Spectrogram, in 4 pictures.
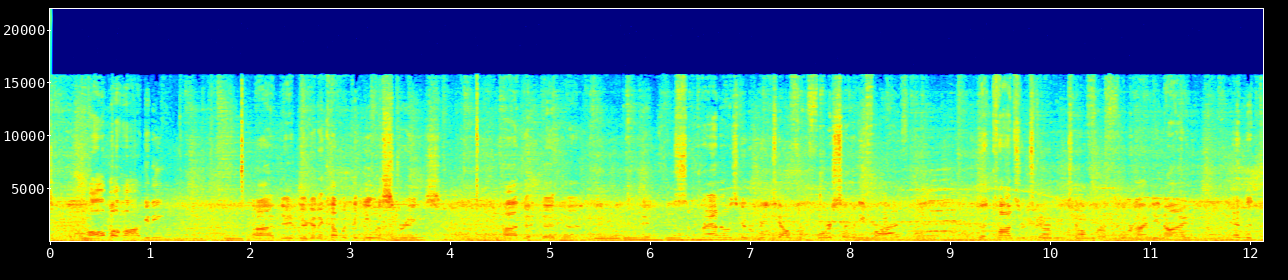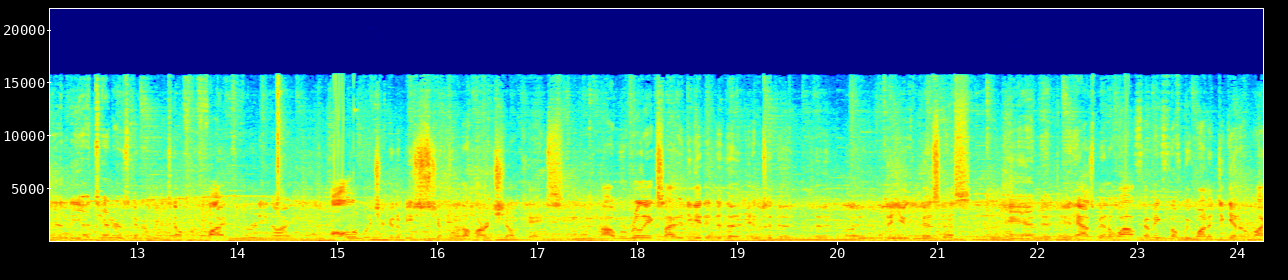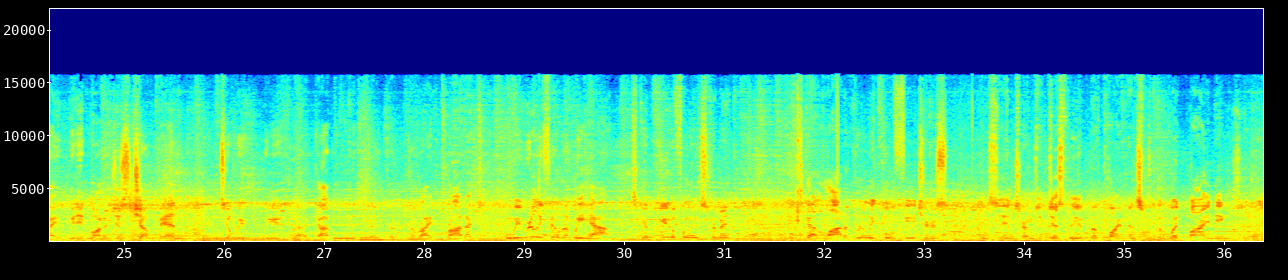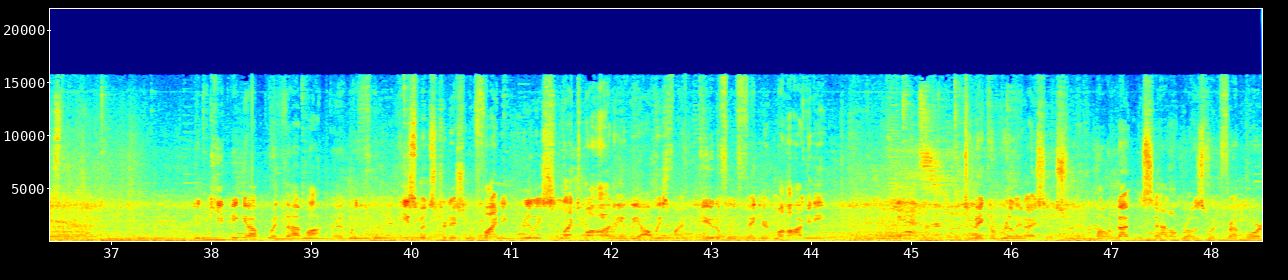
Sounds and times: Speech: 0.0s - 1.2s, 1.9s - 36.6s, 37.7s - 44.2s, 44.8s - 48.5s
Acoustic guitar: 0.0s - 48.5s.

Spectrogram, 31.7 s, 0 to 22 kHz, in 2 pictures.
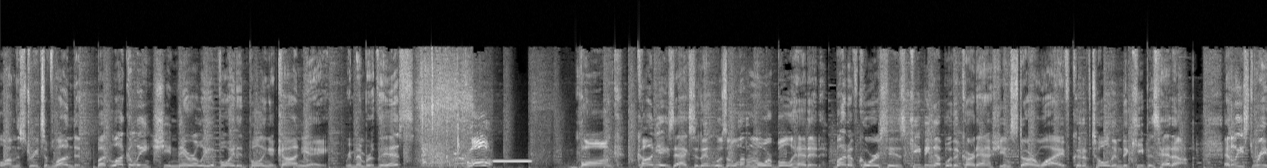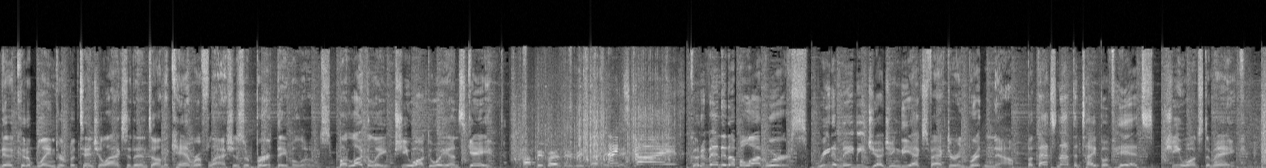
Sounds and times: Speech: 0.0s - 5.2s, 7.2s - 31.4s
Music: 0.0s - 31.6s.

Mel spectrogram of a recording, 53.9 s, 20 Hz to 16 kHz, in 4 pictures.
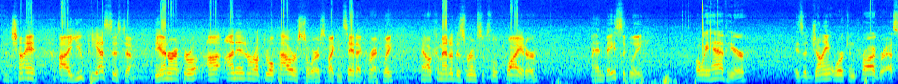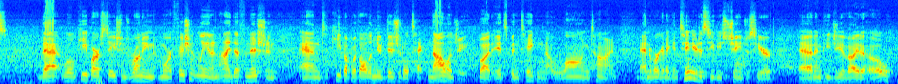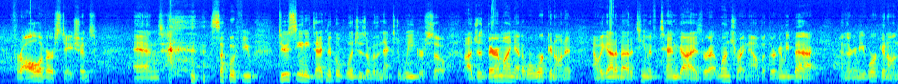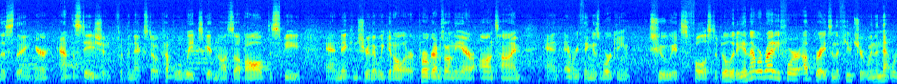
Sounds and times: Speech: 0.0s - 8.1s, 8.9s - 9.7s, 10.4s - 11.2s, 11.9s - 53.8s
Air conditioning: 0.0s - 53.8s.

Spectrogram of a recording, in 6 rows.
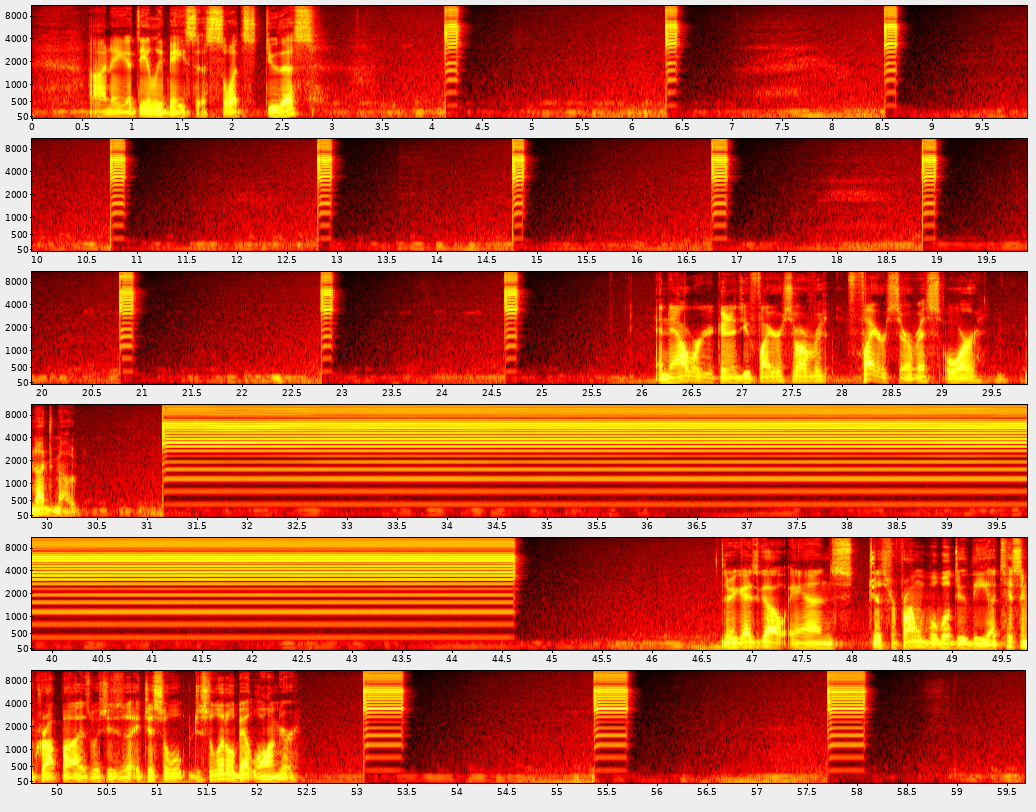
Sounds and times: Speech: 0.2s - 4.1s, 4.8s - 8.0s, 9.5s - 18.3s, 19.5s - 24.6s, 25.2s - 31.2s, 45.3s - 52.5s, 58.9s - 59.6s.

